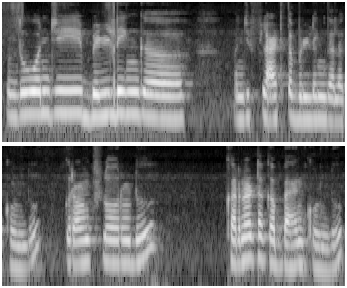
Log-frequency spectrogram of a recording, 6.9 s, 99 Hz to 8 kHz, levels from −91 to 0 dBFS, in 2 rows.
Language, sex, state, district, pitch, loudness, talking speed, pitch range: Tulu, female, Karnataka, Dakshina Kannada, 210 Hz, -16 LUFS, 140 wpm, 205-235 Hz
